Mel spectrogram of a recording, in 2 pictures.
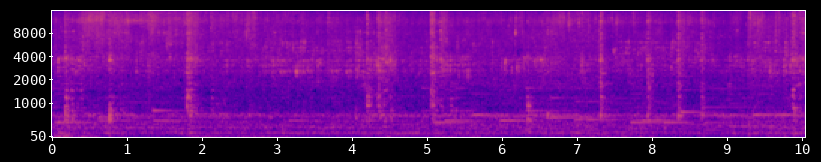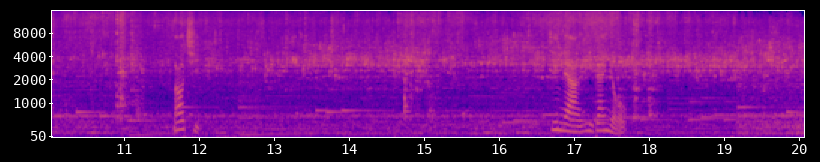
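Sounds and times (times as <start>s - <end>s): beans sizzling in oil: 0.0s - 20.0s
metal ladle scraping a wok: 4.2s - 5.3s.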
